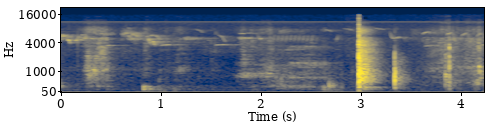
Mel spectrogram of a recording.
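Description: Hard wooden clacks from a pair of wooden clogs being handled: one loud clack about three seconds in, followed quickly by two lighter ones.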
